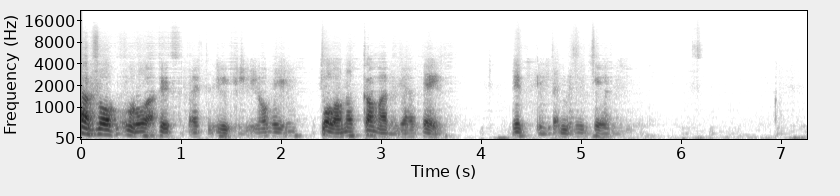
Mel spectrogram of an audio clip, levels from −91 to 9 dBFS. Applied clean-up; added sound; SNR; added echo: neural mask model DeepFilterNet 3.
